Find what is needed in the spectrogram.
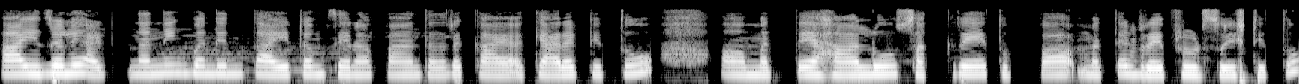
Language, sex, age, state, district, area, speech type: Kannada, female, 18-30, Karnataka, Chikkamagaluru, urban, spontaneous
